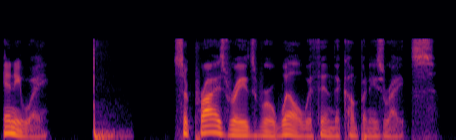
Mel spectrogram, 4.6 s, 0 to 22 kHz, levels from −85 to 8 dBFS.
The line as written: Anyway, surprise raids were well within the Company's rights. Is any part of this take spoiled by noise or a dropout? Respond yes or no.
yes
